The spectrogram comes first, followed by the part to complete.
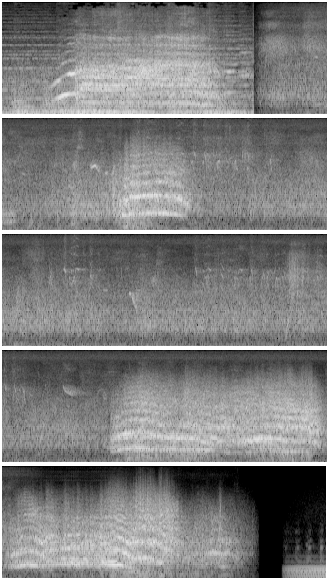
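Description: African elephants trumpeting in loud, arching calls: a burst near the start, a single call about six seconds in, and a longer run of calls near the end.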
